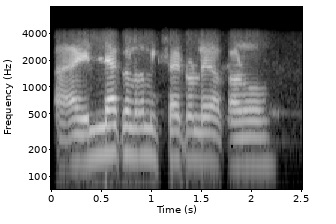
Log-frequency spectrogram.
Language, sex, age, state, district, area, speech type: Malayalam, male, 18-30, Kerala, Wayanad, rural, conversation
